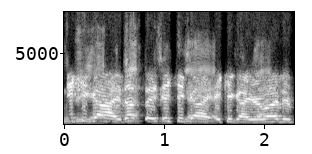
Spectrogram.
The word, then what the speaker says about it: Ikigai: Ikigai, is it? Ikigai, I think so. I might be pronouncing it wrong. Ikigai, that's it.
